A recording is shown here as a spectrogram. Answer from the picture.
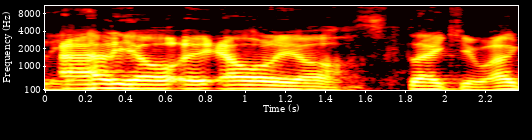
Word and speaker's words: aglio e olio: It's ogle aoi, whatever, however it's pronounced. Aglio e olio.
